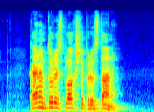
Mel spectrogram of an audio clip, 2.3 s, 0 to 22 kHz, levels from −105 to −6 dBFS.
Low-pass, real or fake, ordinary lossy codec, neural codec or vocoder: 14.4 kHz; fake; none; vocoder, 48 kHz, 128 mel bands, Vocos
